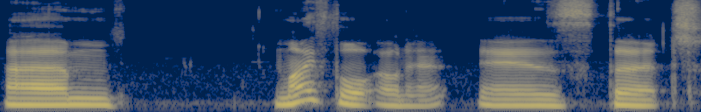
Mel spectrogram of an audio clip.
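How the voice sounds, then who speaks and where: This voice has a dark, mellow tone and a British accent, recorded with a dry, close sound and no echo. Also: man. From Britain. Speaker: podcast co-host. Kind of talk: casual chat. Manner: animated.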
